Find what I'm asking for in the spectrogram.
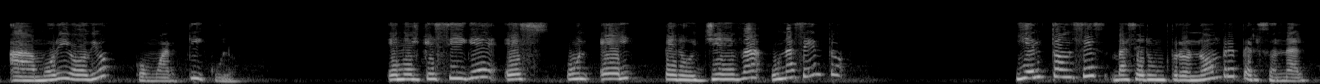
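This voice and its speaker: A woman's voice: a little high, a little mellow, highs cut off. A woman teaching a spelling lesson, patiently walking through examples and drawing out key words. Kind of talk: spelling lesson explained over slides.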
